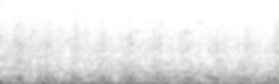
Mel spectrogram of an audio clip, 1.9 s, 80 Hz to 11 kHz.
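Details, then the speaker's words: 2011 Mazda 6, nearly 200,000 miles, towed in not moving: in gear the speedometer stays still when revved, low drivetrain rumble with faint ratcheting about twice a second, the park pawl trying to engage; park pawl ratcheting. "That noise is the park pawl. The park pawl is what holds your car in park."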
